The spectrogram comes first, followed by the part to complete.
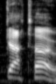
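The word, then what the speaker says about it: gâteau: That's gateau. It's French. That's gateau. That's how you pronounce a word that ends with those letters in French.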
